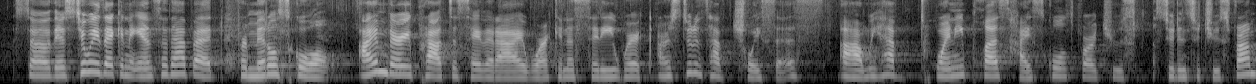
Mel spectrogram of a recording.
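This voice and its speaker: A woman's fairly high voice with an American accent, at a moderate pace with hardly any pauses and ordinary pitch variation. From Boston, Massachusetts. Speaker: school counselor. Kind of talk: panel discussion.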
